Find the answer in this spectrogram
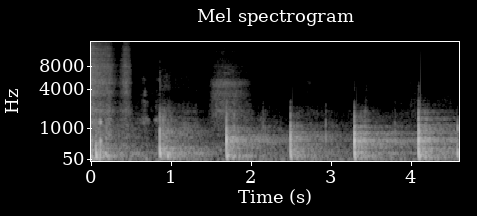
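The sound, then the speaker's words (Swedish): Six footsteps on a wooden floor in a church at an unhurried, even pace, each a hollow thud with a short resonant decay, with no voices. “Och sen var det stengolv eller? Eller trägolv? Nej, trägolv är det.”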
